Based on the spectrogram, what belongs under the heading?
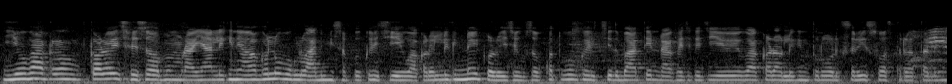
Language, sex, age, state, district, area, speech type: Maithili, female, 30-45, Bihar, Araria, rural, spontaneous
